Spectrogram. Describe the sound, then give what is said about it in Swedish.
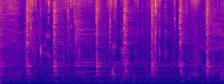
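Wet, sticky chewing with irregular smacking clicks of a mouth working through a bite of soft, sticky gingerbread dough, quiet but intimate, with no talking. “Nu höjer vi …s mick här så ni verkligen hör”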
